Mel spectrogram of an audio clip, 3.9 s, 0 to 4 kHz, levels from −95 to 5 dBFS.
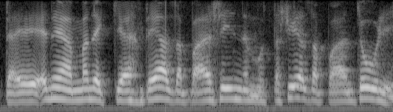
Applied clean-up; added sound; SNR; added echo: none; none; none; none.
